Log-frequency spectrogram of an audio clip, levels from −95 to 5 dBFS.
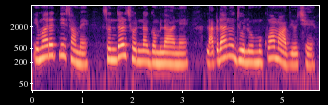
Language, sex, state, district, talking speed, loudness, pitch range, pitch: Gujarati, female, Gujarat, Valsad, 115 wpm, -15 LUFS, 185-265 Hz, 215 Hz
